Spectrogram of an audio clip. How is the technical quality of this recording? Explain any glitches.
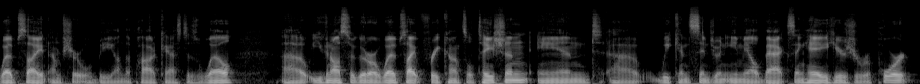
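No glitches can be heard anywhere in the recording. The speech runs on without any audible interruption or disturbance to the signal.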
